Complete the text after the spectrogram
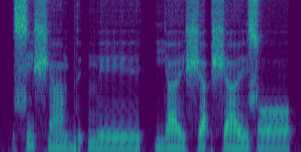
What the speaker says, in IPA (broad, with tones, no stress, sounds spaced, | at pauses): s i˦˨ ʃ ã˨ b ɪ˦ ʔ m e˨ ɪ̯ | j a˨ ɪ̯ ʃ ä˦ ʔ ʃ a˨ ɪ̯ z ɔ˨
